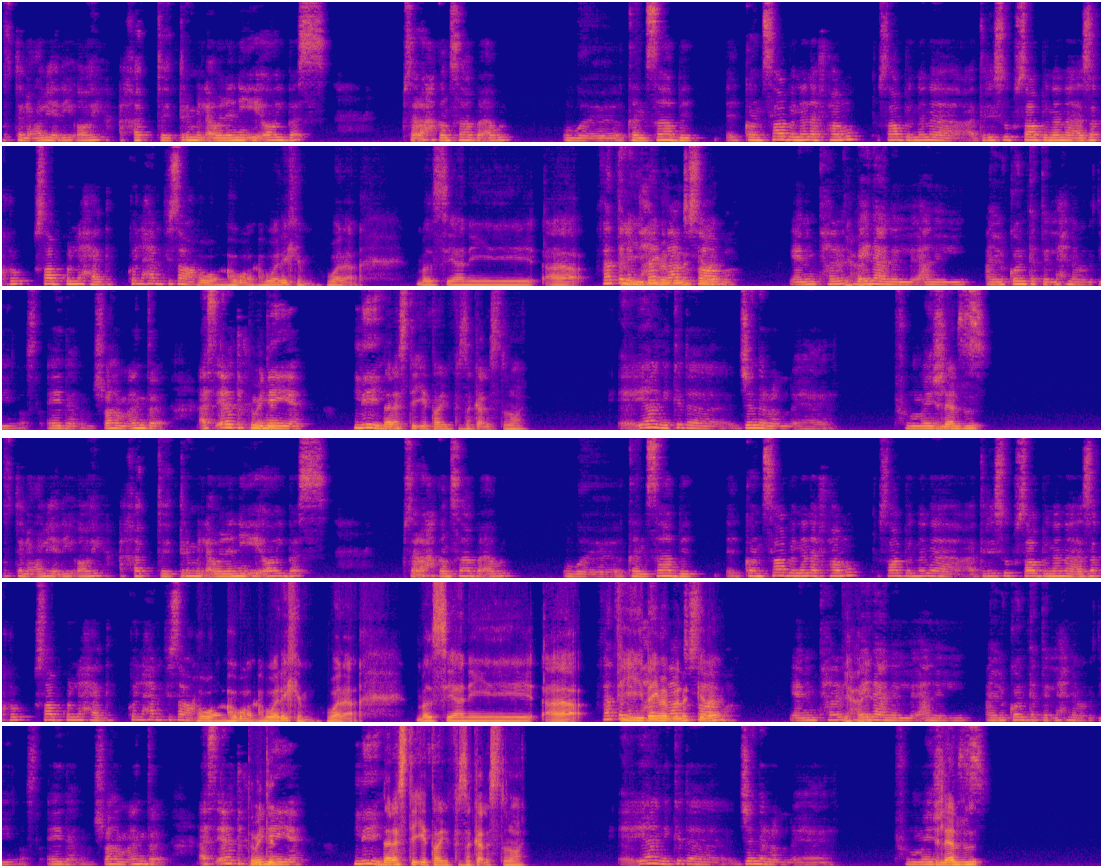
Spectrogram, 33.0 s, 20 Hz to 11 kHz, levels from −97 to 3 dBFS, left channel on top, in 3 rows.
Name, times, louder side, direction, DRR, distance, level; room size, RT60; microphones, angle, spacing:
voice 1, 0.0-3.2 4.0-5.1 5.6-6.9 7.2-13.0 17.0-18.3 18.9-25.0 25.5-25.9 28.1-30.3 30.9-31.5, left 3 dB, 25° left, 0.7 m, -31 dB
voice 2, 12.9-16.8 17.2-18.2 19.4-19.7 24.5-24.7 25.7-27.2 31.3-31.7, right 5 dB, 55° right, 0.3 m, -27 dB
2.6 x 2.2 x 3.7 m
head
